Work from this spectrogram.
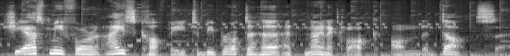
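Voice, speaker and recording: A man's voice: fairly high pitch, big pitch swings, a little fast, fairly bright tone, faint music behind. A man voicing an obsequious, formal head bellboy with an over-precise manner in a video game fandub. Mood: dutiful. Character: eager, obsequious male head hotel bellboy.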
